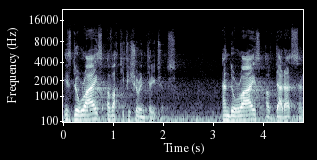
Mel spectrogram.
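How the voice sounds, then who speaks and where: Audible room echo around a man's fairly quick speech. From France, Paris. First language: French. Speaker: nuclear industry executive, keynote speaker. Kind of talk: keynote speech. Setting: conference stage with audience. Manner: hesitant, many fillers and repetitions.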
